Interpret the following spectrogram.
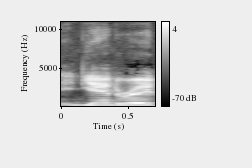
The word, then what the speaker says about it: yandere: Yandere, am I not saying it right? No, you got it.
